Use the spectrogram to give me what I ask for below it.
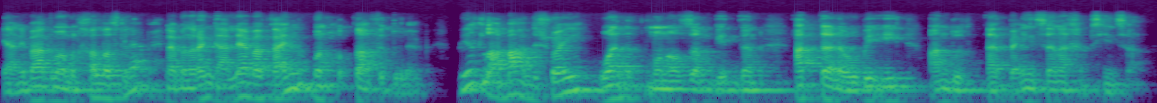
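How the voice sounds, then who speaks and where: A man with an Egyptian Arabic accent lectures parents over a video call. He talks fast with a lively, swinging pitch and restates his points. The audio is roomy and muffled, like lo-fi call audio. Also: a little hiss or hum. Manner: animated, explaining with repeated phrases. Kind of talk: online lecture.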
